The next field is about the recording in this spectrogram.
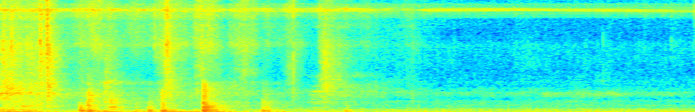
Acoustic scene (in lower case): elevator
